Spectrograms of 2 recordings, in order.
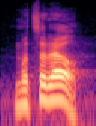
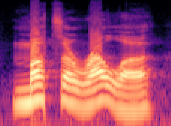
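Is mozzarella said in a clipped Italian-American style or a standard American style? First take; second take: Italian-American; standard American. First: Mozzarella is said in a clipped Italian-American way. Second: Mozzarella is said in a standard American way. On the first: The speaker calls it right. "that's how you pronounce it" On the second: The speaker calls it wrong. "like a mook"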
